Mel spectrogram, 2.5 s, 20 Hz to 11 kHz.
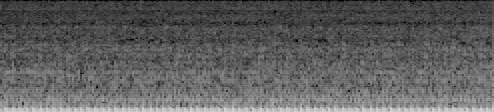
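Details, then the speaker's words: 1990 Mitsubishi Mighty Max pickup at idle: a low, lumpy idle with a regular stumble every few beats, as if one cylinder is dropping out; the plug wires aren't old and aren't arcing, so the owner suspects a burned valve, not a tune-up issue. "They're a little dusty, but they're not that old looking. I don't hear them arcing. I bet it burned a valve."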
